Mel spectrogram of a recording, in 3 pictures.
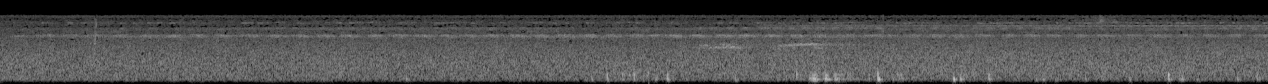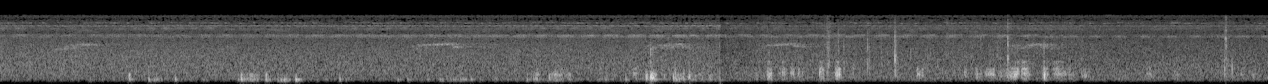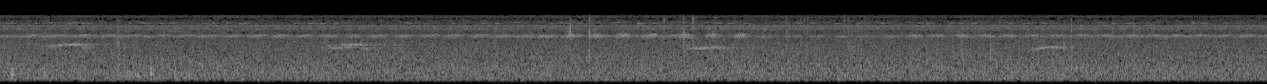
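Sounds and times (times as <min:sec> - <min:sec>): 
Okinawa green tree frog calling: 0:00.1 - 0:33.1, 0:33.7 - 0:38.0.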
